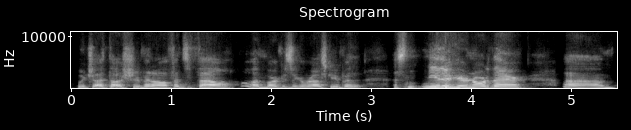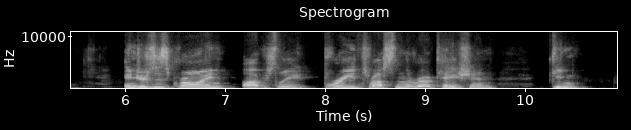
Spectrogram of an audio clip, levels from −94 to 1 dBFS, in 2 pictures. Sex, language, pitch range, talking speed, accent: male, English, 230-270 Hz, 160 wpm, American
